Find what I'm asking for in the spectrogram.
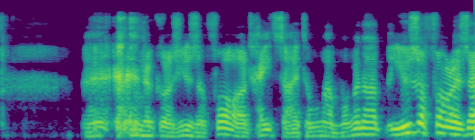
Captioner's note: cough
